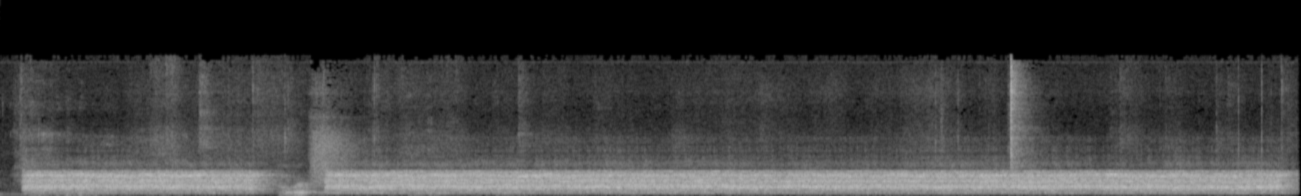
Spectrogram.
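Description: Static hisses steadily from a handheld radio.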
